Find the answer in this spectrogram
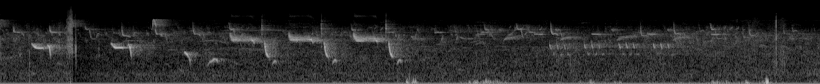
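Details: Morning song of a common nightingale at 7:55 a.m. on Sunday, April 29. Loud, varied phrases of sharp whistles and downslurred notes, with a buzzy run of stacked repeated notes near the end and scattered low thumps.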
